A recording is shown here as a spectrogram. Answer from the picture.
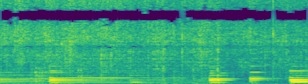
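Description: Tuna cubes frying in oil in a pan, sizzling as a silicone spatula stirs them, under background music of held notes that change about every half second.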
